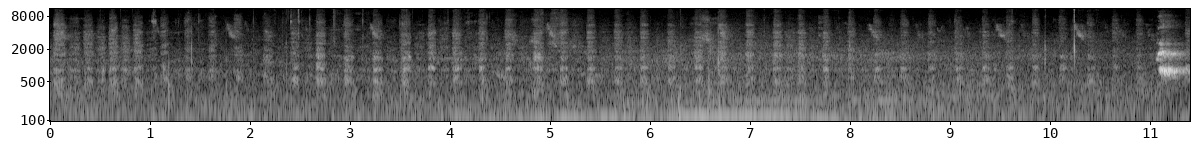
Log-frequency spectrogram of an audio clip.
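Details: Flat-coated Retriever puppy, a playful, affectionate female nearly eight months old, panting in quick steady breaths throughout, with a soft low hum in the background and a brief louder sound at the end.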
